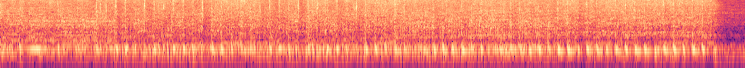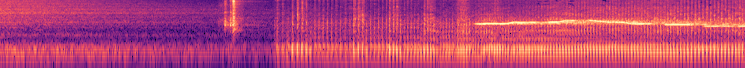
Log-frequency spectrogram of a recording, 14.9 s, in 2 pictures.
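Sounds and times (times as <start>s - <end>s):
motorcycle engine running: 0.0s - 7.6s, 9.4s - 14.9s
wavering tone: 12.2s - 14.9s.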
